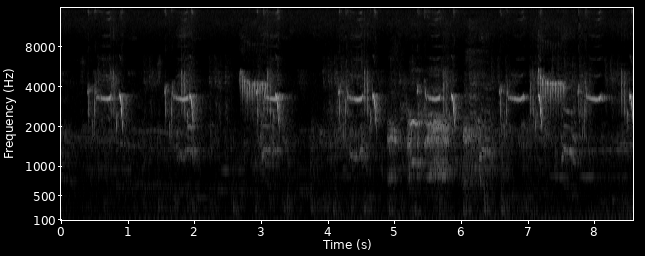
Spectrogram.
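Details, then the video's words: A scarlet-backed flowerpecker used as a decoy bird for trapping gives thin, sharp, high ticking notes in quick clusters about once a second, with a faint low hum behind. "chim sâu đầu đỏ mồi"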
